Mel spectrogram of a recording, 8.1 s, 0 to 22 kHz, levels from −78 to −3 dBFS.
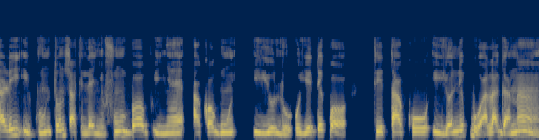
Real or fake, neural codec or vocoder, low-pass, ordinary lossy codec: real; none; 7.2 kHz; none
